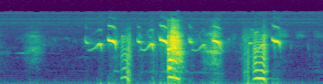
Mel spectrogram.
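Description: Birds calling: short chirps and whistled calls that bend in pitch, in a busy cluster from about a second in and a shorter burst a little after three seconds.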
